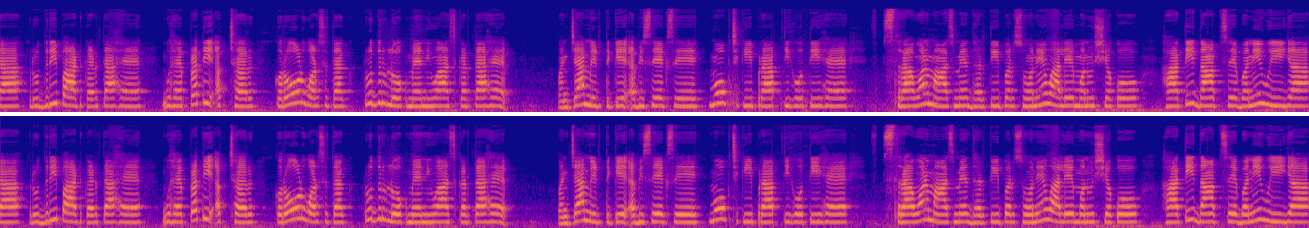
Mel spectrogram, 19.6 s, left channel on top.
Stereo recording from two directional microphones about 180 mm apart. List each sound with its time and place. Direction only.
0.0 s speech: 20° right (ahead or behind)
